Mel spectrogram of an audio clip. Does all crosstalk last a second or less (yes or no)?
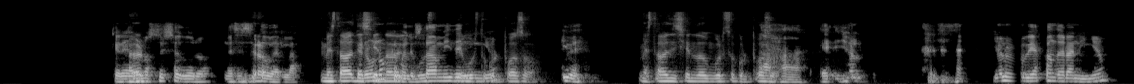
no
